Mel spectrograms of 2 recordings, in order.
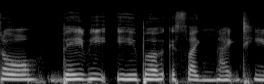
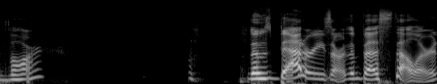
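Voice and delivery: words spilling out through laughter mid-speech. Retelling phoning someone while laughing hard, retelling laughing while talking. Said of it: "And I start laughing so hard".

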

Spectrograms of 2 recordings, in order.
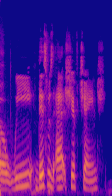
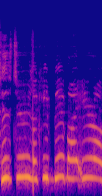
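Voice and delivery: put-on slow, wailing, crying scream; 14 semitones higher, 5 dB louder than usual. Retelling a handcuffed man on a cop car, imitating him screaming. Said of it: "he's just screaming".

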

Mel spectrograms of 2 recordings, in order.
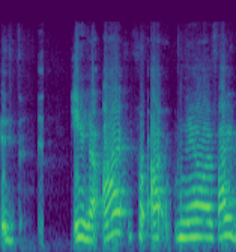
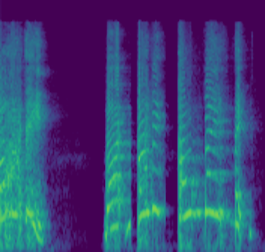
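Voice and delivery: put-on old lady yell, higher. Retelling how an old lady called to her husband: imitating an old lady yelling. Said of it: "kept yelling at her husband".

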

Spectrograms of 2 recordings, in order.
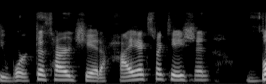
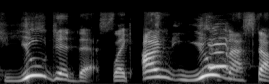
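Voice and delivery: put-on screaming voice; 4 dB louder than usual. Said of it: "scream at me".

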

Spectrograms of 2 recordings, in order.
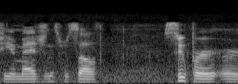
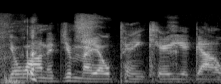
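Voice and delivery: put-on monster lady voice. Acting out the Toei staff handing over train passes, in a Monsters, Inc. lady voice. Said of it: "She sounds like".

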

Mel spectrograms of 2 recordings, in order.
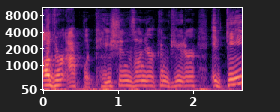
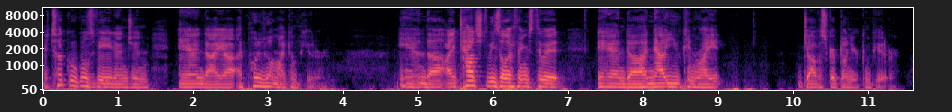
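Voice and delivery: mock matter-of-fact, quiet, offhand, casual delivery; 6 semitones lower, 5 dB quieter than usual. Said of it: "so casually".

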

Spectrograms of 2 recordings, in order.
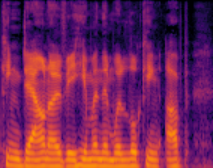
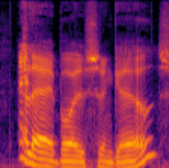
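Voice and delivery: put-on swooping, sing-song old grandpa voice; 3 semitones lower, 3 dB louder than usual. Speaker does the voice the other speaker hates, grandfather voice. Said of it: "Katie hates that voice that I do. This one".

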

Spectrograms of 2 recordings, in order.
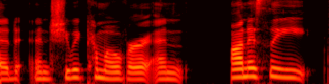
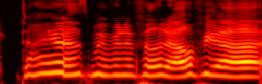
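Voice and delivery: mock tearful, high, loud sobbing voice; 7 semitones higher, 6 dB louder than usual. Retelling telling their husband the news in the bathroom: imitating themself crying. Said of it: "I'm like crying".

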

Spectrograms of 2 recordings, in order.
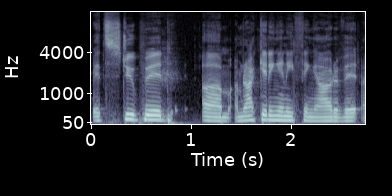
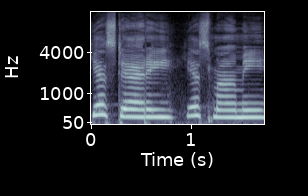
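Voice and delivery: very high, slow, drawn-out robotic monotone; 10 semitones higher than usual. Describing a film character who barely emotes, imitating Amy's robotic voice. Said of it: "And just kind of very robotic".

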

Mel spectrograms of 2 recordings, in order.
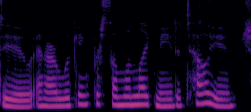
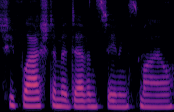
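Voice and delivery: ordinary delivery

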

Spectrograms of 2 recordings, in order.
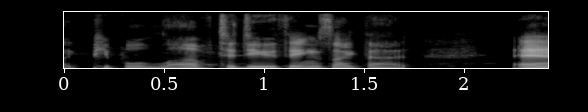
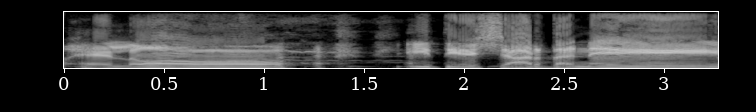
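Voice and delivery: very loud, high fake Mexican accent, long drawn-out "hello"; 5 semitones higher, 16 dB louder than usual. Asked to read a line in Mexican, fake Mexican accent. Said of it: "read this in Mexican".

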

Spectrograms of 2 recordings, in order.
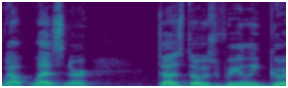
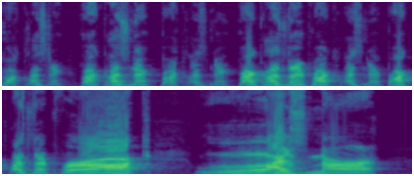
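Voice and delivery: loud, hyped wrestling-manager promo voice; 5 semitones higher, 8 dB louder than usual. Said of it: "was that your Paul Heyman impression?".

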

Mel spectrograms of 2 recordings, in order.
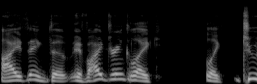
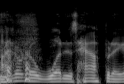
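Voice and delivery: ordinary delivery

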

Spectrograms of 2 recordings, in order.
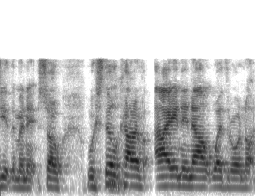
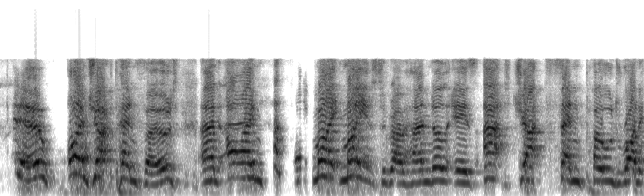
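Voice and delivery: high, loud, extra-posh voice; 9 semitones higher, 6 dB louder than usual. Imitating Jack giving his Instagram handle: posh imitation of Jack. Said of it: "that wasn't posh enough. Let me try again".

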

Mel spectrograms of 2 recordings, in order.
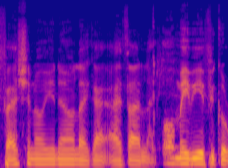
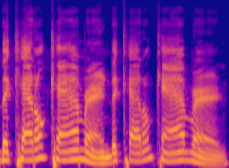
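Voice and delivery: grating, annoying fake voice, higher; 9 semitones higher, 4 dB louder than usual. Announcing they are live from the Caro Cavern, put-on annoying voice. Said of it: "annoying ass fucking voice".

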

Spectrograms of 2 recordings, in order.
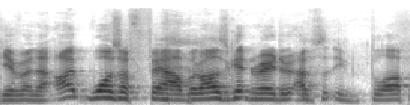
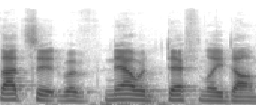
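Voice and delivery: ordinary talk, nothing marked

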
